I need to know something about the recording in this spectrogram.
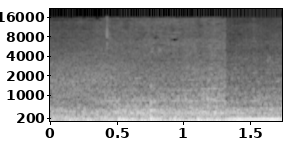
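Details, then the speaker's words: Straight-piped Nissan S13 with a partial EGR delete, which the owner feels isn't running perfectly yet (suspects the EGR work or possibly a misfire): loud, deep, steady rumbling idle from the open exhaust with no audible stumbling. "gonna let you guys hear it this thing sounds crazy"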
